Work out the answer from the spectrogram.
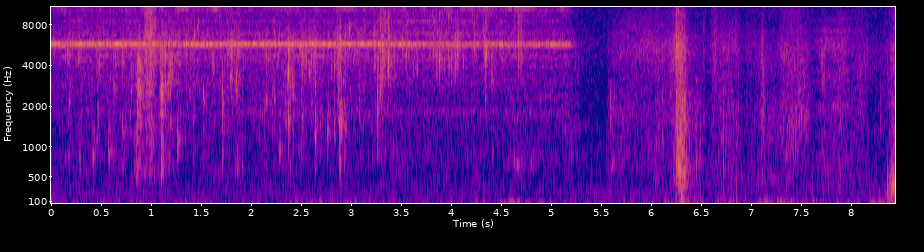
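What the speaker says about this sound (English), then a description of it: "I'm going to wash my hands real quick" Tap water runs while someone washes their hands in a kitchen during bone broth preparation, a soft steady hiss that stops partway through, followed by faint splashes and handling sounds.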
